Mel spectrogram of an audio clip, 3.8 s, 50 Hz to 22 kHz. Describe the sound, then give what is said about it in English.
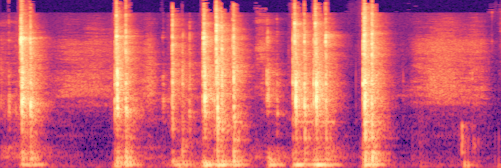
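Brisk bursts of clattering keystrokes on a computer keyboard as figures are entered into an interest column, the clicks coming in quick clusters separated by short pauses, no talk. “Let me run the numbers here. Um, I type minus 10 in the interest column.”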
